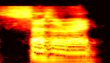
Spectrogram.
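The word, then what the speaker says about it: Cesare: you pronounce his name is it Caesar C Cesar yeah okay Cesar love that I might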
